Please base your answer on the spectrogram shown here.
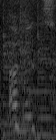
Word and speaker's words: Amit: What a way of pronouncing the name. Amit, it's AMIT.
